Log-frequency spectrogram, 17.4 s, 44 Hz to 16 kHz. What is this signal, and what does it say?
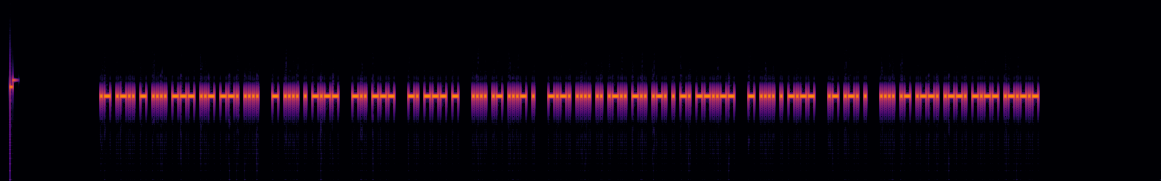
Morse code, heard as a keyed tone, about 40 wpm, 700 Hz. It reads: ALTHOUGH THEY DO NOT HAVE CHILDREN, THEY ARE HAPPY.
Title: Sentences from Top 1000 Words - Review Part 3 - 40wpm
